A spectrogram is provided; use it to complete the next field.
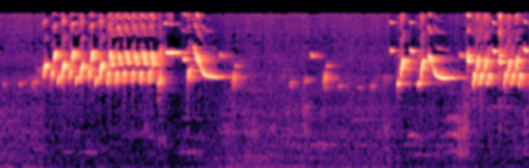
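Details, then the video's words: European goldfinch song recorded in Morocco: two bursts of rapid high tinkling twitter with sliding whistles, separated by a pause with a few scattered soft notes. "le meilleur chant du chardonneret au maroc"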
